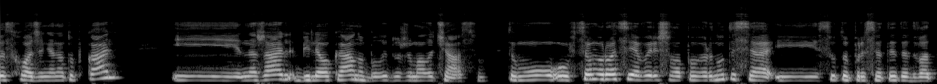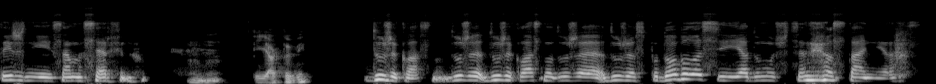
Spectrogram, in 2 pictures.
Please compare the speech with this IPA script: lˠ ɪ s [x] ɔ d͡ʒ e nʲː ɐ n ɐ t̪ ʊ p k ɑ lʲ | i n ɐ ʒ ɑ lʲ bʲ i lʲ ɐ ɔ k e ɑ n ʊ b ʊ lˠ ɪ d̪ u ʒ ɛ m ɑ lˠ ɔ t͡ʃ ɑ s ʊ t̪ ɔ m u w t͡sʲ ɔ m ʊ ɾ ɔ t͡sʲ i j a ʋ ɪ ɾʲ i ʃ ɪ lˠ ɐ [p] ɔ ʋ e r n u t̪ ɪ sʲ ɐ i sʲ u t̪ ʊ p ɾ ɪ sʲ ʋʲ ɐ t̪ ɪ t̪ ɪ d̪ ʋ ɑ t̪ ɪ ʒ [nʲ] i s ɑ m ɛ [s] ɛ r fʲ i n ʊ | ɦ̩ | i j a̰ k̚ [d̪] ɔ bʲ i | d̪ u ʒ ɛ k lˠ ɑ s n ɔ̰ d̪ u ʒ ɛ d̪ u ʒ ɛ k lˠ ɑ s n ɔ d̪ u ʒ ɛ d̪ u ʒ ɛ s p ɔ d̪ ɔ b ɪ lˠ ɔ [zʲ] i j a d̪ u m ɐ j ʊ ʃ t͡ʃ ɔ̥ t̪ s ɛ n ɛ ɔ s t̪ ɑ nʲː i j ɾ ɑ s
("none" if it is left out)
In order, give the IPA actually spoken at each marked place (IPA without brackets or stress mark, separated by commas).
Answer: x, p, nʲ, s, t̪, sʲ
